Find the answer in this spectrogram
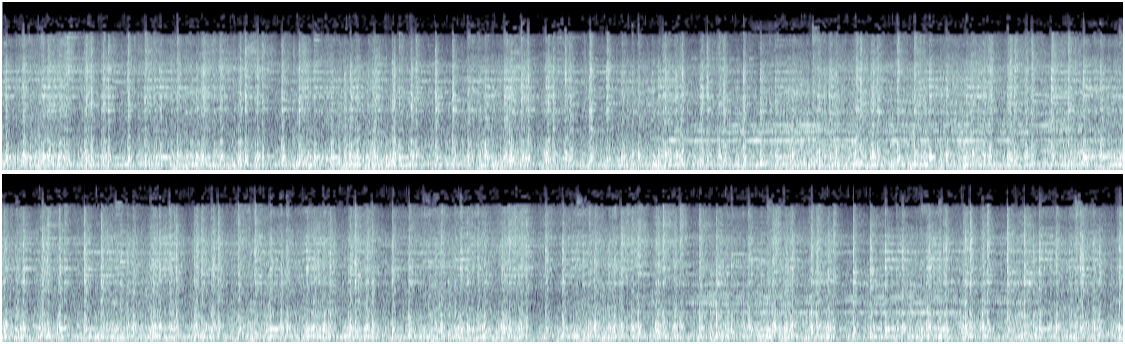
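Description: Empty coal cars of a long freight train rolling past, their steel wheels clacking densely and steadily over the rails under a continuous rumble.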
